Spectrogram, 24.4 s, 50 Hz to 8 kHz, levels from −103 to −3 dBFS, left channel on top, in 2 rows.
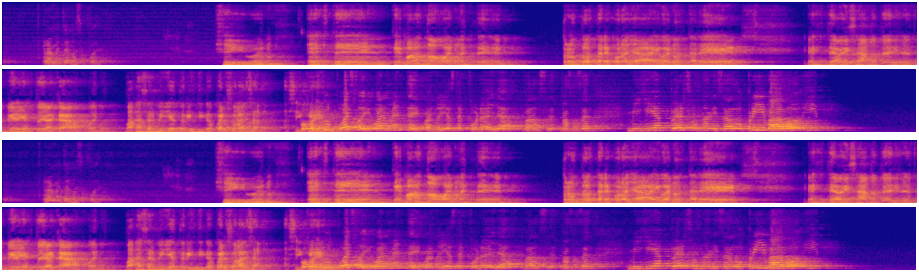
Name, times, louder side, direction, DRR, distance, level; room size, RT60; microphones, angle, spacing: voice 1, 0.6-1.3 16.2-23.1, left 2 dB, 65° left, 6 dB, 3.7 m, -28 dB
voice 2, 2.9-3.7 4.1-6.8 7.5-10.4 10.7-13.6 13.8-16.5, right 1 dB, ahead, 1 dB, 5.8 m, -30 dB
25.5 x 22.0 x 9.4 m, 1.0 s
head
